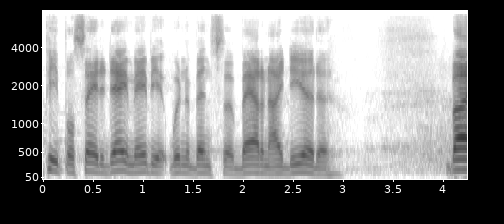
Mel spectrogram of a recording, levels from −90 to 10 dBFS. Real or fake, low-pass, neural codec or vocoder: real; 7.2 kHz; none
